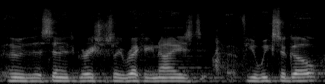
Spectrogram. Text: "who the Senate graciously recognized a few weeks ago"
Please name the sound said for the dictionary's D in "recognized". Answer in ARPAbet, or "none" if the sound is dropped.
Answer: D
